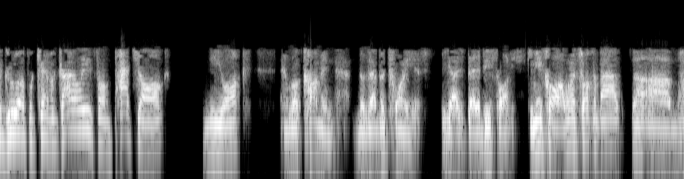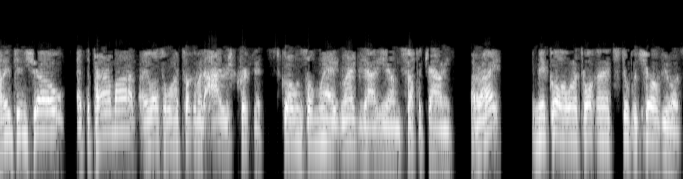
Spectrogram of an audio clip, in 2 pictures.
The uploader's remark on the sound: take live show ideas from callers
